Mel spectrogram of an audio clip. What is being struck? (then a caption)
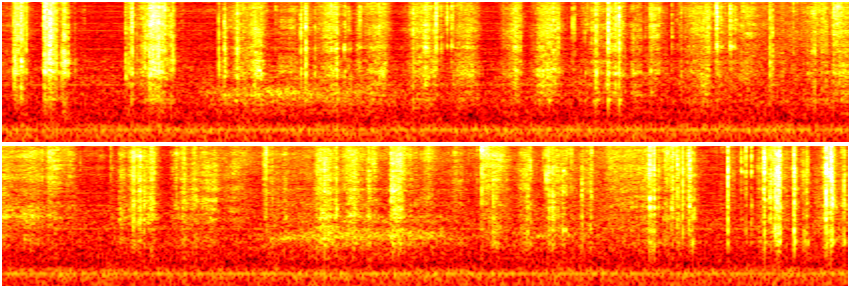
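Woven wicker basket. Long nails scratch and tap the woven sides and rim of a small, open, hollow and empty orange woven wicker pumpkin basket. Dry, bright crackling scrapes mix with quick, short-ringing ticks over a faint steady low hum.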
